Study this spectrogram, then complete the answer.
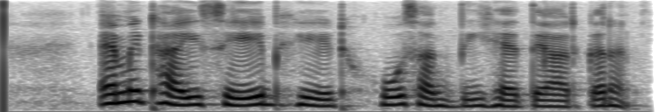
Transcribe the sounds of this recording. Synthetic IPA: ɛmɪʈʰaːiːseːbɦeːʈhoːsəkd̪iːɦɛːt̪jaːɾkəɾən

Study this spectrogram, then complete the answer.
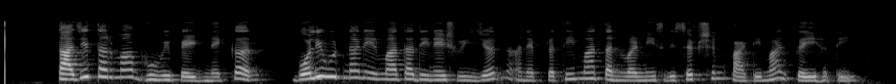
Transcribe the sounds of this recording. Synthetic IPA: t̪ad͡ʒit̪əɾmãbʱumipeɖnekəɾ | bɔliʋuɖnaniɾmat̪ad̪ineʃʋid͡ʒənə̰nepɾət̪imãt̪ənʋəɽnisɾɪsepʃənpaɾʈimãɡəiɦət̪i

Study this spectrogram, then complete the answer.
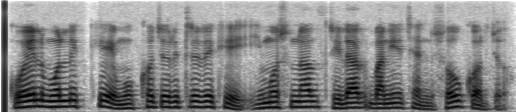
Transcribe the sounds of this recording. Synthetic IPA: koelmolːikʰːemukʰːot͡ɕoɾit̪ːɾeɾekʰḛimoʃonalt̪ʰɾilaɾbanijet͡ɕʰenʃowkɔɾd͡ʑo̰

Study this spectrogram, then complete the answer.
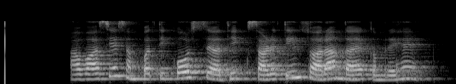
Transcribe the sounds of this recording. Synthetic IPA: aːʋaːsjəsɐ̃mpət̪ːikoːsseɐd̪ʱɪksaːɽet̪iːnsaːɾaːmd̪aːjəkːɐmɾeɦɛ̃ː

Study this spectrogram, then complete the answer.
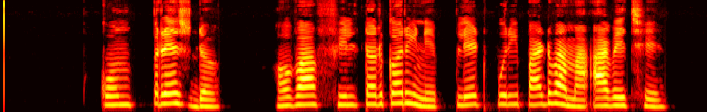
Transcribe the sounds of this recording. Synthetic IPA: kɔmpɾesɖ | ɦəʋafilʈəɾkəɾinepleʈpuɾipaɽʋamãʔaʋet͡ʃʰe

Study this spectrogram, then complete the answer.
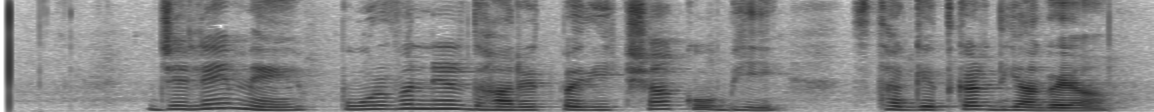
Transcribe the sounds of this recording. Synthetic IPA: d͡ʒɪlemẽpuːɾʋənɪɾd̪ʱaːɾɪt̪pɐɾiːkʃakobʱi | st̪ʰɐɡɪt̪kɐɾd̪ijaɡɐja̰ː

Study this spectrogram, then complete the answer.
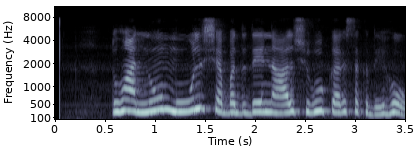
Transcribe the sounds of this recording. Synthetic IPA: t̪ʊɦaːnũːmuːlʃəbd̪ːeːnaːlʃʊɾuːkəɾsəkd̪eːɦoː

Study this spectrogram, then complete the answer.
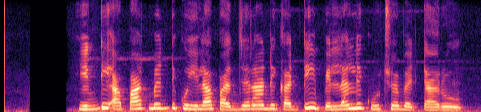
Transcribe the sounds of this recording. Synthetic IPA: iɳʈiʔɐpaːɾʈme̞ɳʈukuilaːpɐɲd͡ʒɐɾaːnːikɐʈːipilːɐlnikuːɾt͡ʃuːbɛʈːaːɾu

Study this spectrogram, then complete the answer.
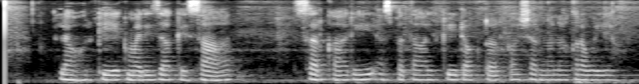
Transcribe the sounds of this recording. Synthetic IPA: laːɦɔːɾkieːkmɐɾiːzakesaːt̪ʰ | sɐɾkaːɾiɐspət̪aːlkiɖɔːkʈəɾkaʃɐɾmanakɾɐʋəjaː

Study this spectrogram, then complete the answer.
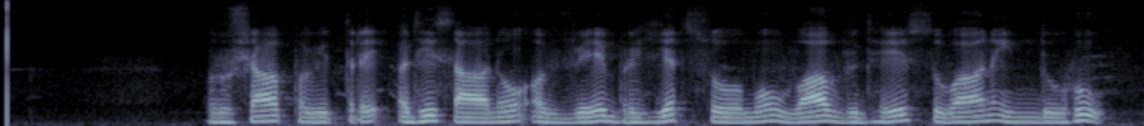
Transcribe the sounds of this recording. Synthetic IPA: ɾuʂaːpɐʋit̪ɾḛːɐd̪ʱisaːnoːʔɐʋjeːbɾiɦjɐt̪soːmoːʋaːʋɾɪd̪ʱeːsuʋaːnɐind̪uːɦu

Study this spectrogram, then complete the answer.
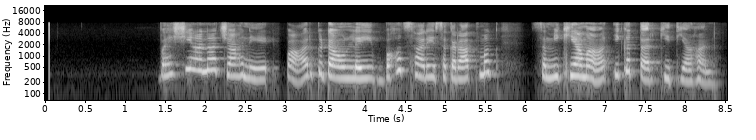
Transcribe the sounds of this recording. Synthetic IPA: ʋɐɦʃijaːnat͡ʃaːɦnepaːɾkʈaːwnləibɐɦʊt̪saːɾesɐkəɾaːt̪mək | sɐmikʰjamãɪkət̪ːəɾkiːt̪ijãɦən

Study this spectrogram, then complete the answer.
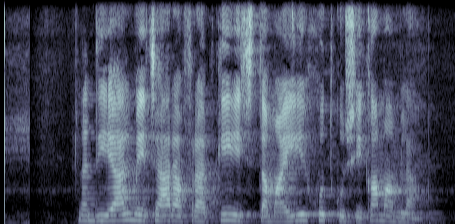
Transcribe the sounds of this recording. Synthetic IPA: nɐ̃nd̪ijaːlmẽt͡ʃaːɾɐfɾaːt̪kiɪt͡ʃt̪ɪmaːixʊd̪kʊʃikamaːmla

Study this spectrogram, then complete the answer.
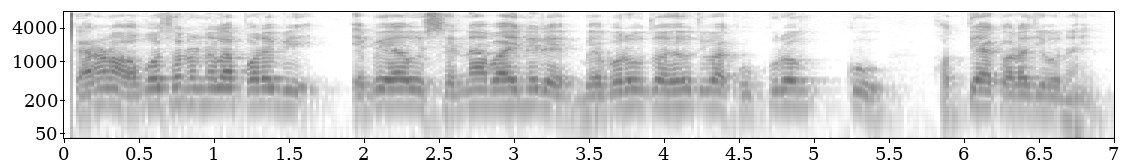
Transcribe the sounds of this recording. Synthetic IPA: kaɾɔɽ̃ɔːbɔsɔɾɔnelapɔɾebi | ebeawsenabaɦiniɾebjebɔɾɔut̪ɔɦewt̪ʰibakukuɾɔŋku | hɔt̪jakɔɾad͡ʒibɔna̰ɦḭ̃

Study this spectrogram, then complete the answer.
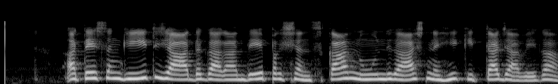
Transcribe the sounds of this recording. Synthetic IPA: ət̪eːsəŋɡiːt̪jaːd̪ɡaːɾãːd̪eːpɾəʃənskãːnũːnɪɾaːʃnəɦĩːkiːt̪aːd͡ʒaːʋeːɡaː

